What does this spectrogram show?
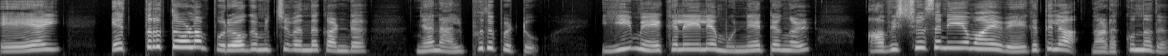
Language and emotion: Malayalam, surprised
